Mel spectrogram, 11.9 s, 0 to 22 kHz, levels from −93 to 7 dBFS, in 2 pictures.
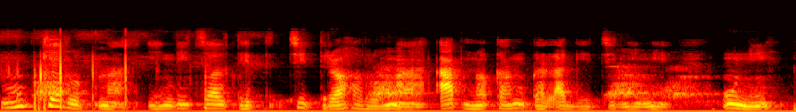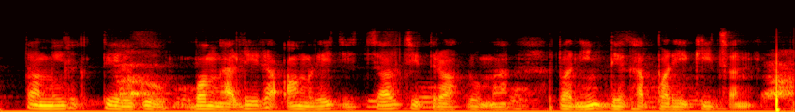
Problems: constant background noise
